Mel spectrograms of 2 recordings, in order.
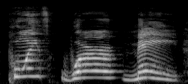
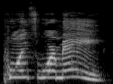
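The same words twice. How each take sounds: First: "Points were made." said slow and weighty, each word landed; emphatic Points were made. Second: Said in the usual way. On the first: Real, not acted. Conceding the regular's point, slow and weighty.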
